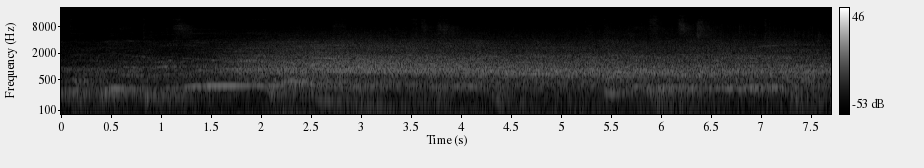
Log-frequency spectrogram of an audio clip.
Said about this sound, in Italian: Questi sono i suoni di gioia dei tifosi della squadra della cittadina dell'Oberland bernese, che oggi ha matematicamente vinto il titolo di campione svizzero senza giocare, nonostante abbia perso gli ultimi due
